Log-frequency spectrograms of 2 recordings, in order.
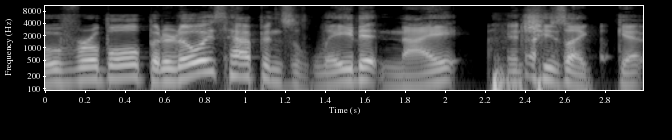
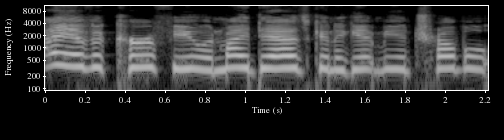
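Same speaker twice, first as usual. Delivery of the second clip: put-on very high, girlish, teenage girl voice; 13 semitones higher than usual. Retelling an officer mimicking a seventeen-year-old girl he pulled over: imitating a teenage girl's voice. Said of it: "he literally mimed, mimicked this girl in that voice".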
